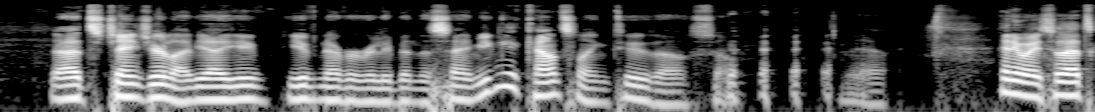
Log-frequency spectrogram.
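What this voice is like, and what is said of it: Usual voice. Nothing is said of it.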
